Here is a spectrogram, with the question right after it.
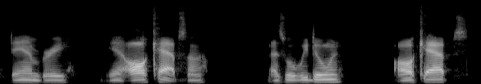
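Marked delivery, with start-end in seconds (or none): none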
